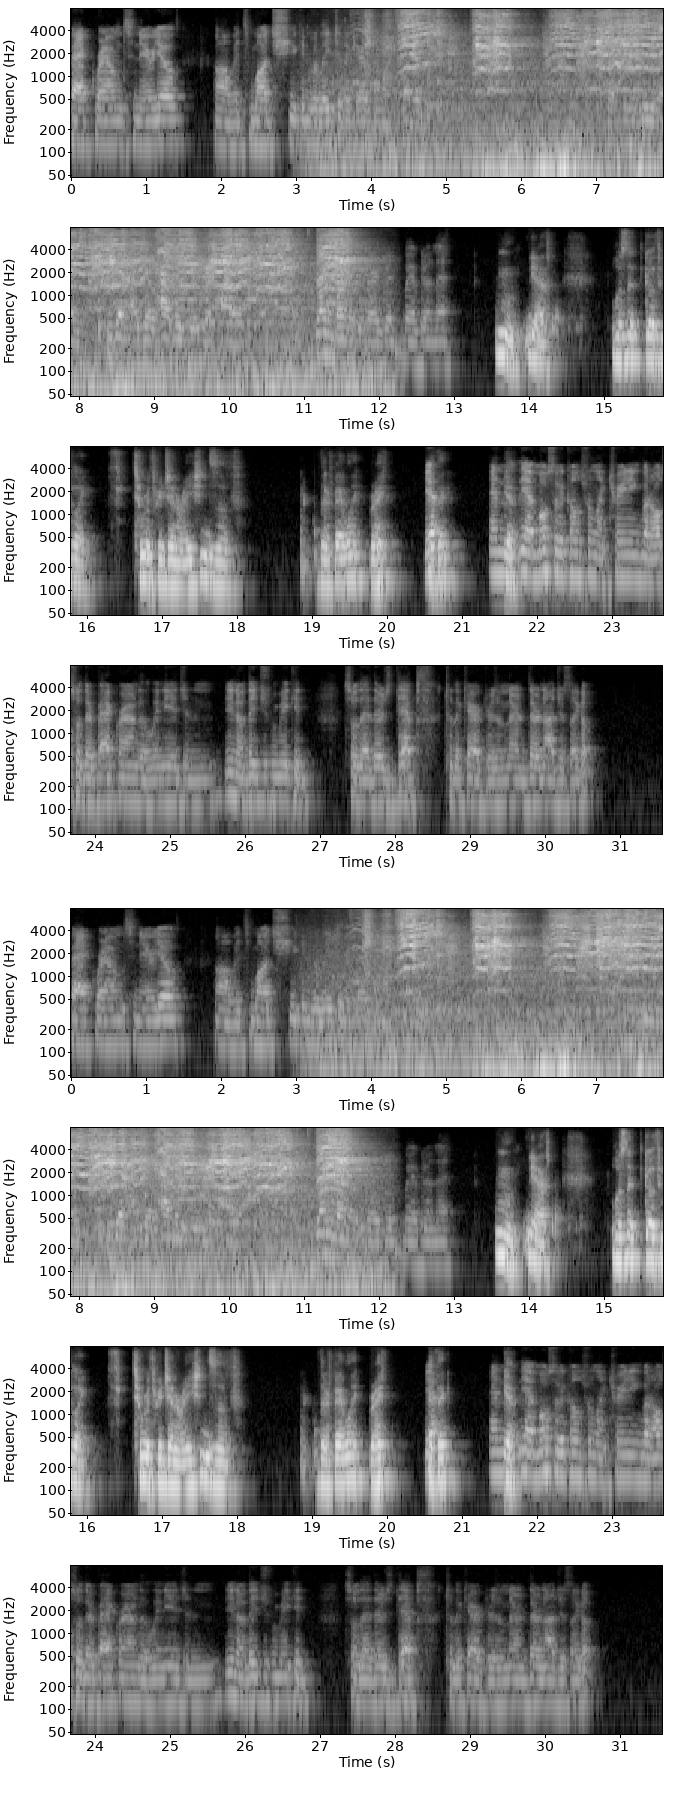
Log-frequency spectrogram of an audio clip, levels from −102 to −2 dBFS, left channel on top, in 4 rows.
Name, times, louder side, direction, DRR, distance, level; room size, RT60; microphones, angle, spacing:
voice 1, 0.0-1.4 1.9-4.7 6.4-6.7 7.0-12.9 18.8-18.9 20.5-20.7 21.4-26.8 27.3-30.5, left 2 dB, 50° left, 0.6 m, -37 dB
sound 1, 3.3-12.2, right 4 dB, 35° right, 0.7 m, -24 dB
voice 2, 13.5-14.3 15.1-16.0 16.4-18.0 19.1-20.0 20.7-20.8 21.6-21.7, right 3 dB, 80° right, 0.5 m, -23 dB
2.5 x 2.1 x 3.1 m
head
